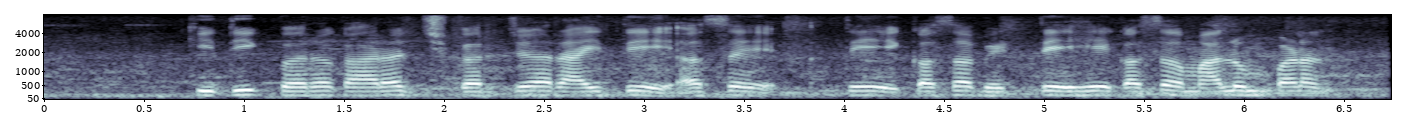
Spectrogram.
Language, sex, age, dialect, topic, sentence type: Marathi, male, 18-24, Varhadi, banking, question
